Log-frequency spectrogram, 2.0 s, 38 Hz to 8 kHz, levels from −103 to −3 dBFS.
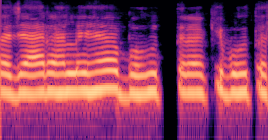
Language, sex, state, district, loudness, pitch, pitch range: Maithili, female, Bihar, Samastipur, -18 LUFS, 235 Hz, 230-245 Hz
